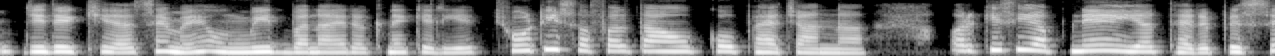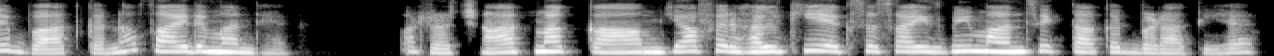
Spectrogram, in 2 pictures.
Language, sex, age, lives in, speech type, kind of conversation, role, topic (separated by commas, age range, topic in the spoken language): Hindi, female, 40-44, India, read, expert-assistant, expert, अगर किसी का दिमाग बदल जाए (जैसे चोट लगने से), तो क्या वो इंसान वही रहता है?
